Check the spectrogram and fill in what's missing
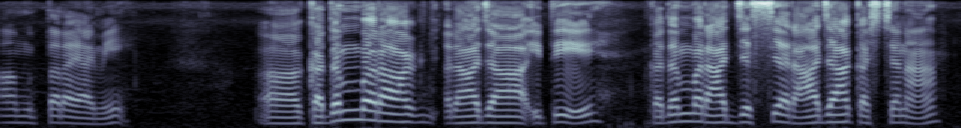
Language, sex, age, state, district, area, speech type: Sanskrit, male, 18-30, Karnataka, Bangalore Rural, urban, spontaneous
